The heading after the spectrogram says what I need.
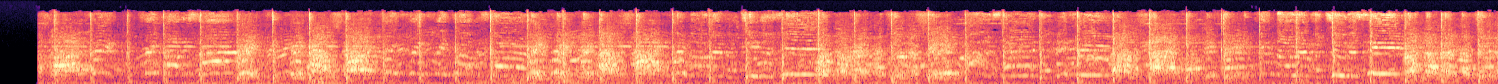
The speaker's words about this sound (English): But you've got this huge crowd of protesters going out and they're they're singing this song. And I want you to listen to this song for a minute, and then I'm gonna tell you what this actually means.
